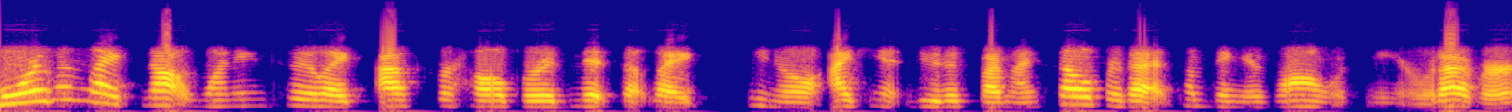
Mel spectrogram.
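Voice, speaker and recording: In a normal speaking voice, a woman with a fairly high pitch talks at a fairly quick pace with hardly any pauses, ordinary pitch variation and big swings in loudness. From West Virginia. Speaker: career change guest. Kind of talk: interview, personal story. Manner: casual, many fillers like 'like'.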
